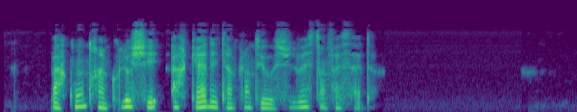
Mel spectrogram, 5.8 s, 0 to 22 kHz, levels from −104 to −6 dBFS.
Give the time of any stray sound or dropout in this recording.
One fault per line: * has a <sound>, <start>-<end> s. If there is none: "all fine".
all fine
